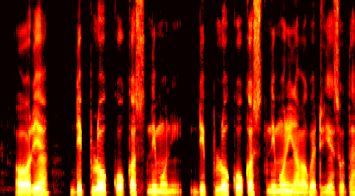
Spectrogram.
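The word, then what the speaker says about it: pneumonia: बाद है निमोनिया निमोनिया निमोनिया की स्पेलिंग प्राइस में पीस साइलेंट है कि निमोनिया कि यह निमोनिया मैं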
